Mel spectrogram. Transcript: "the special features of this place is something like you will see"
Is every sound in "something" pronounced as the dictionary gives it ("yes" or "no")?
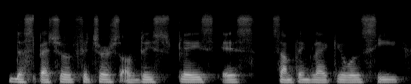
no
